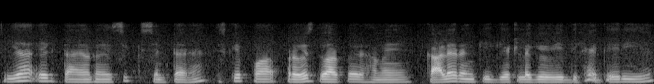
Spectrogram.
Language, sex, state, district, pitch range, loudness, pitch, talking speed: Hindi, male, Uttar Pradesh, Deoria, 110-135 Hz, -22 LUFS, 120 Hz, 190 wpm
